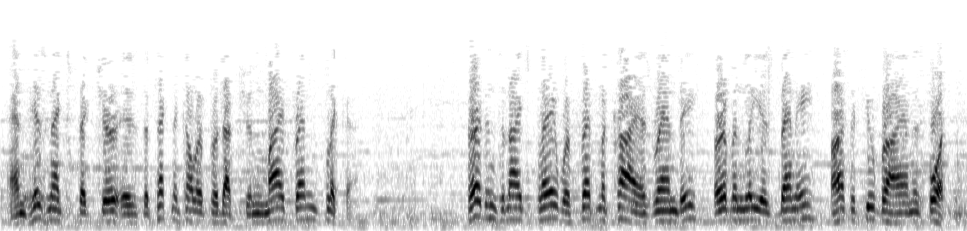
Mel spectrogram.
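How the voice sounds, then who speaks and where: A man reading formal announcements in the style of 1940s network radio. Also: medium pitch. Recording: tinny old radio broadcast.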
